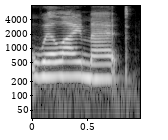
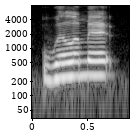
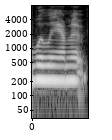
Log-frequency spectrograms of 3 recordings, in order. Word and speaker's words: Willamette: You pronounce it Willamette, not Willamette. Willamette, that's another popular one. It is Willamette. You're going to find that the largest cities in town in the Willamette Valley are right alongside the river, which means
